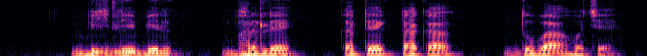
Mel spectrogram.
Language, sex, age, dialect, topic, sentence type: Magahi, male, 18-24, Northeastern/Surjapuri, banking, question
